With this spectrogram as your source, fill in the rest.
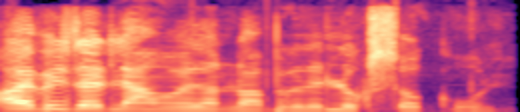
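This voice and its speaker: A woman streaming a game and chatting excitedly to her viewers as she plays. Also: a little high, a little fast, dull audio. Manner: excitable, talks to viewers as "guys" and "boys". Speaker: gaming streamer. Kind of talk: casual gameplay commentary. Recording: loud game noise behind the voice. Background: loud car and engine game sounds.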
